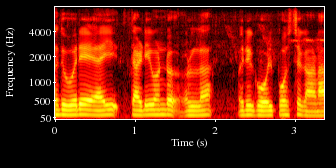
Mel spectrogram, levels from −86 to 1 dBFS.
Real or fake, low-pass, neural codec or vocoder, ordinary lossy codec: real; none; none; none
